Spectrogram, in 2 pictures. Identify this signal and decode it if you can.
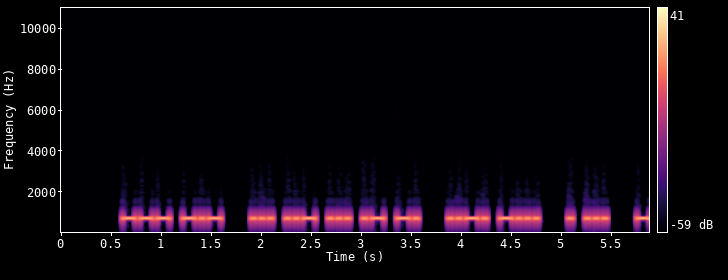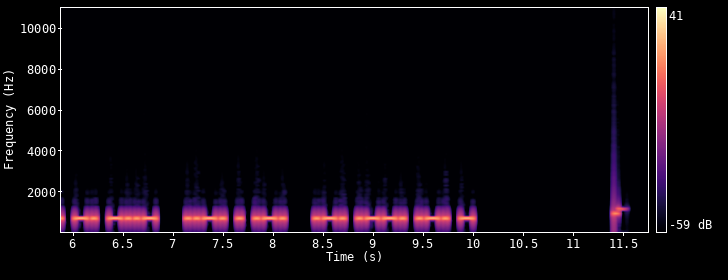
Morse code, heard as a keyed tone, about 27 wpm, 700 Hz. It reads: OK SUSAN FB ES TNX FER RPRT
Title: Practice QSO - Exchange 2 - Info - 28wpm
